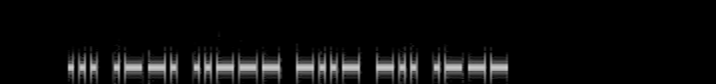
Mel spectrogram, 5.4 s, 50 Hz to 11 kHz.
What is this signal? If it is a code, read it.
Morse code, heard as a keyed tone, about 28 wpm, 700 Hz. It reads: SP2XDJ
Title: DXCC-100 Call Signs - 6 Characters - 28wpm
